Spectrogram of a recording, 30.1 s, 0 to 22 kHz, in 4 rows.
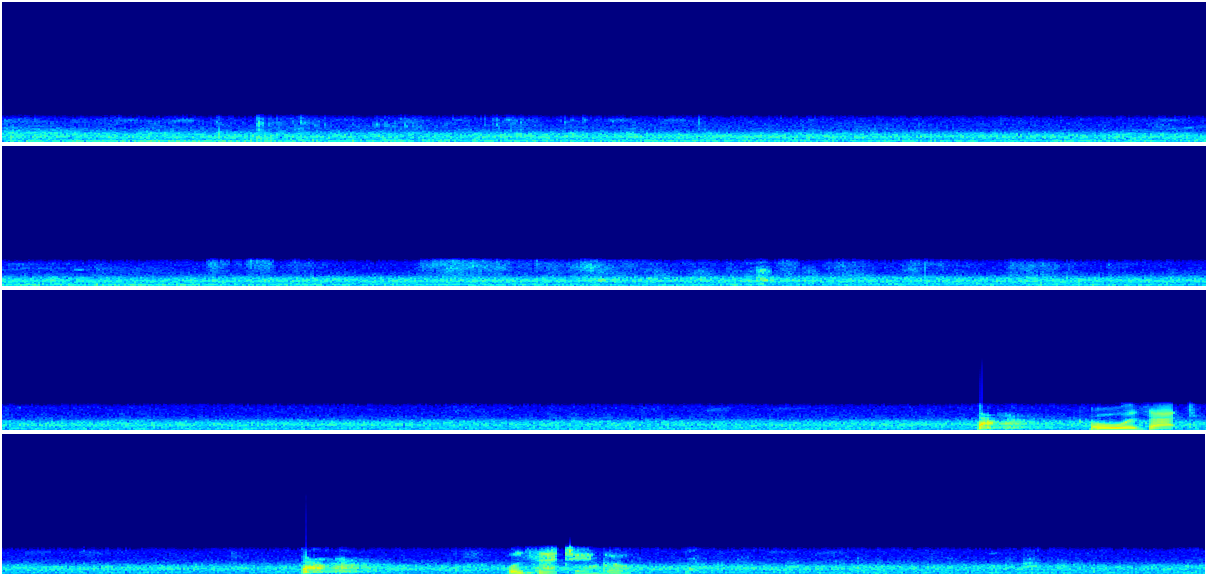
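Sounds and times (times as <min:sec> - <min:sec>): background hiss: 0:08.7 - 0:14.4
dog barking: 0:21.2 - 0:21.5, 0:24.4 - 0:25.0.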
